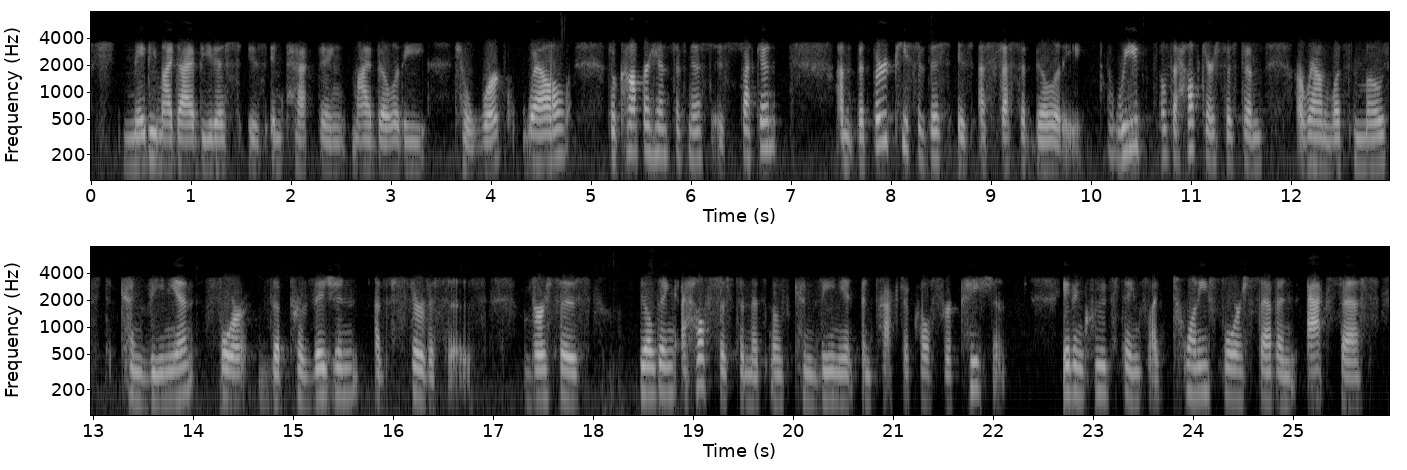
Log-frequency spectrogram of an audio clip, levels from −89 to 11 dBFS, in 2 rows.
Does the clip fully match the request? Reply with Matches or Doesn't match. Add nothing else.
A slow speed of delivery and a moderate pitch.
Matches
